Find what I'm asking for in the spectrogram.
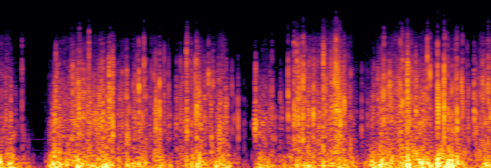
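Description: Plastic wrap being crumpled, a steady crackling, crinkling rustle that runs for a few seconds with two brief pauses, fairly quiet and with no voices.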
